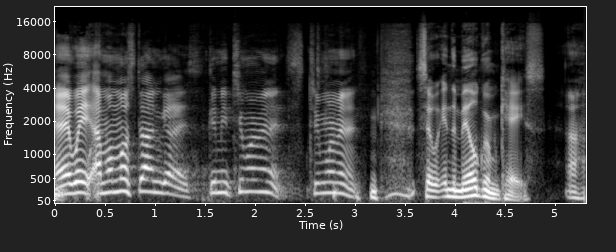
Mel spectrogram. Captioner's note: laughs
